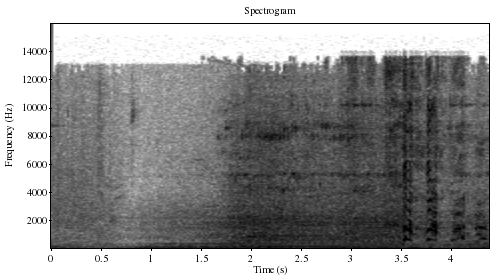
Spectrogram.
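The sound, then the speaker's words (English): A tank's big Rolls-Royce V8 engine rumbles low and loud, building in power as the vehicle starts moving off, with a few sharp metallic squeals near the end. “That's the start of a big Rolls-Royce V8. Tank takeoff. We're moving.”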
